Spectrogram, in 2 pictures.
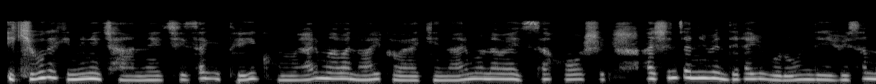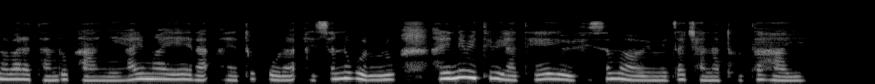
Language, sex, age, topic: Rundi, female, 18-24, education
